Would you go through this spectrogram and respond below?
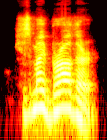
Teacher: Notice, where is the stress? Brother. No he, no is, no my, brother.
